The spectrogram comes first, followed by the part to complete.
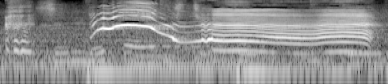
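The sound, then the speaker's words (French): A young, visibly panicked child in a car cries in two loud, strained wails: the first rises sharply in pitch and then slides down, the second holds a high, steady sob for over a second before stopping. “qui, visiblement paniquée, s'est mise à pleurer.”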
